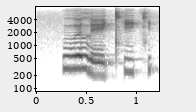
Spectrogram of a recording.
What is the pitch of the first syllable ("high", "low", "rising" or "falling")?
high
